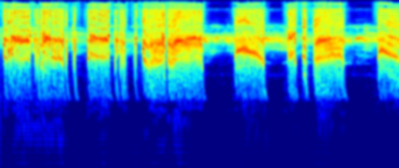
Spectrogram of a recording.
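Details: Swiftlets' attracting call: rapid rattling chirps at the start give way to longer buzzy, twittering bursts, some ending in a downward sweep, separated by short pauses.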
